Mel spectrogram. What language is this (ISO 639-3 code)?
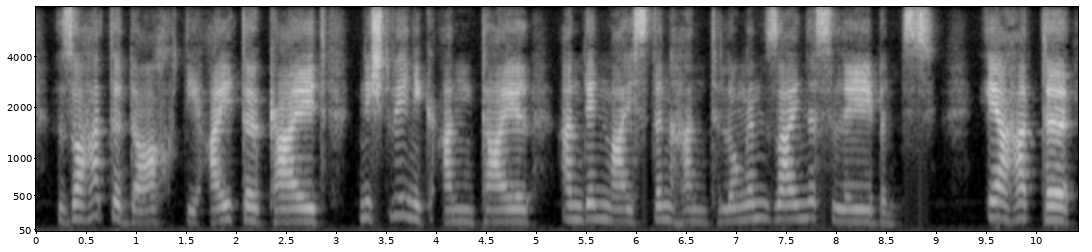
deu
